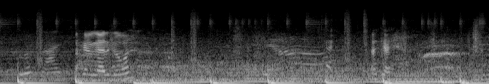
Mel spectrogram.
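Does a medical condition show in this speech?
No.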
